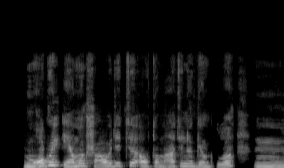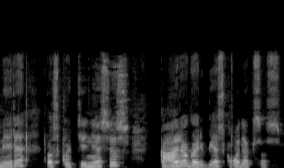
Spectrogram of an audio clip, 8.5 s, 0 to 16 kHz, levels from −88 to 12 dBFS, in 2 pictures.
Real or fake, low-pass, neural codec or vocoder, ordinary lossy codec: real; 10.8 kHz; none; AAC, 64 kbps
